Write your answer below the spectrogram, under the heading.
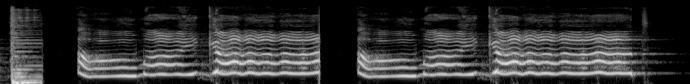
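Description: Background music: a lone singing voice, unaccompanied, in two phrases. Each phrase opens with a downward slide and settles into held notes with vibrato. It fades out near the end.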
